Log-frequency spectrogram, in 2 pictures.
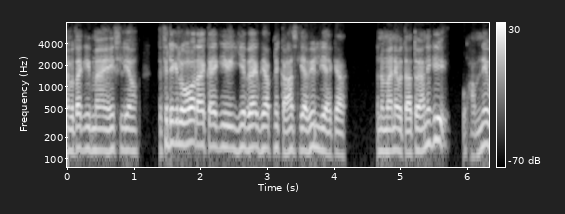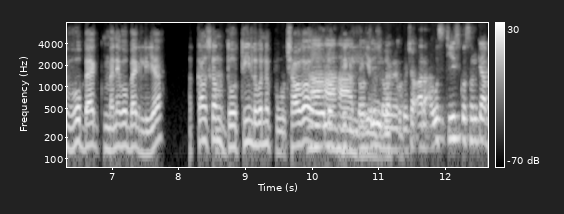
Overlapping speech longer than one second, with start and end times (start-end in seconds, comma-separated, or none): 9.9-11.4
